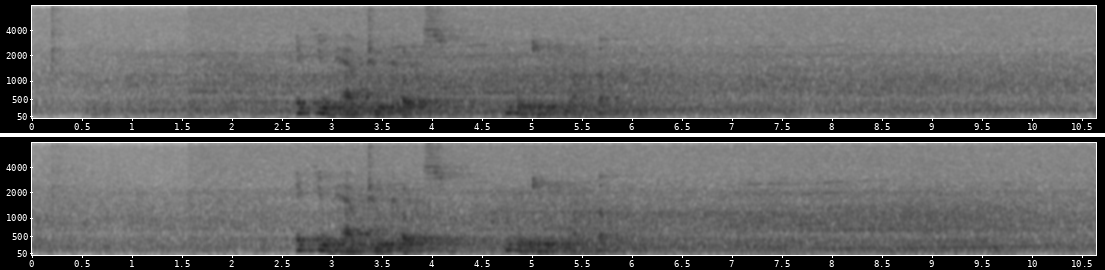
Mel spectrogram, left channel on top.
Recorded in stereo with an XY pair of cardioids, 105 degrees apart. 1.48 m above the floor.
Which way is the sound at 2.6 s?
5° left.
